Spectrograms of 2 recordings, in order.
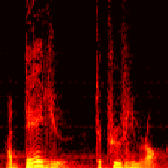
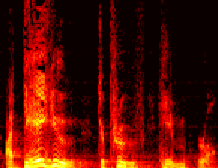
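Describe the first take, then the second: First: Said in the usual way. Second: Slow it right down, leaning hard on "dare"; weighty "dare", then each word spaced out; emphatic challenge. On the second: Real, not acted. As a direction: DARE drawn out and punched louder. Challenge repeated with more force.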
